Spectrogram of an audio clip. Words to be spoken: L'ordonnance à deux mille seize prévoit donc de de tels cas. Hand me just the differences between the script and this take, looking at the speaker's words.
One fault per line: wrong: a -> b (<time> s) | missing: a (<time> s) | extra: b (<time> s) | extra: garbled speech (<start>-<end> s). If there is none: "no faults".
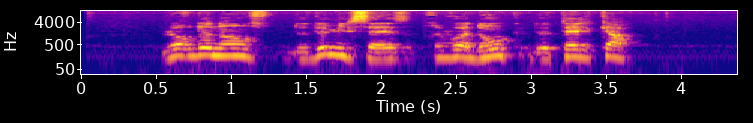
wrong: à -> de (1.4 s)
missing: de (3.1 s)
